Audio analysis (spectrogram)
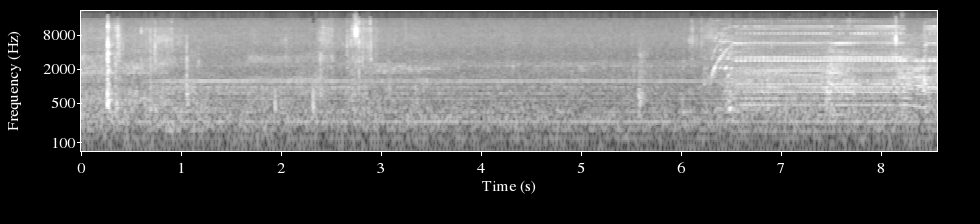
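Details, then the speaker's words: Optoma HD141X projector, owner fitted a new lamp and it wouldn't light; low fan hum, then the color wheel motor whine sweeps up and holds because its index mark fell off and the sensor can't detect it; motor is fine, fix is replacing the mark. "so that little noise you were hearing that is the color wheel not being recognized by the color wheel sensor"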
